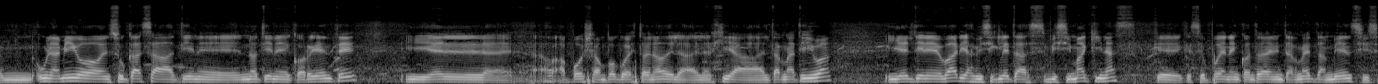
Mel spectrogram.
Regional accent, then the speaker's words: Uruguay; now in Córdoba, Argentina; nosotros venimos de Uruguay, país vecino acá, el paisito para algunos. Y llegamos a Córdoba ya hace un año.

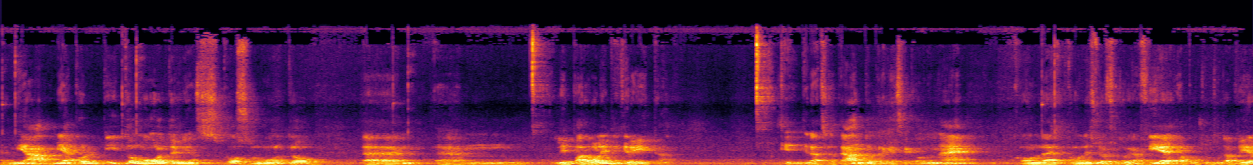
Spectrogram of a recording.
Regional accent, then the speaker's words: Borghetto Santo Spirito, Liguria, Italy; born there; Io sono nato nel 75 a Borghetto Santo Spirito e quindi insomma abbiamo visto qualche immagine del mio paese

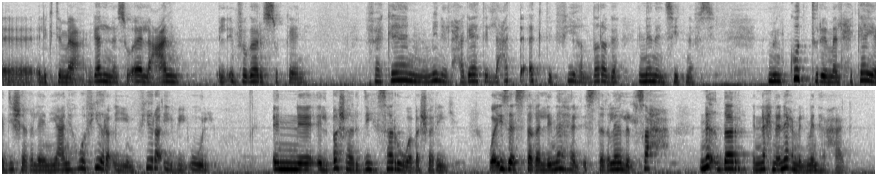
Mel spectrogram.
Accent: Egypt; دي إحنا عندنا في مصر ما فيش أبداً تفرقة بين المرأة والرجل

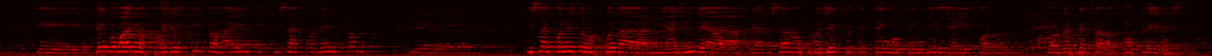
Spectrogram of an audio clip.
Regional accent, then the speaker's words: Jujuy, Argentina; Buenas noches a todos. Yo vengo de Jujuy

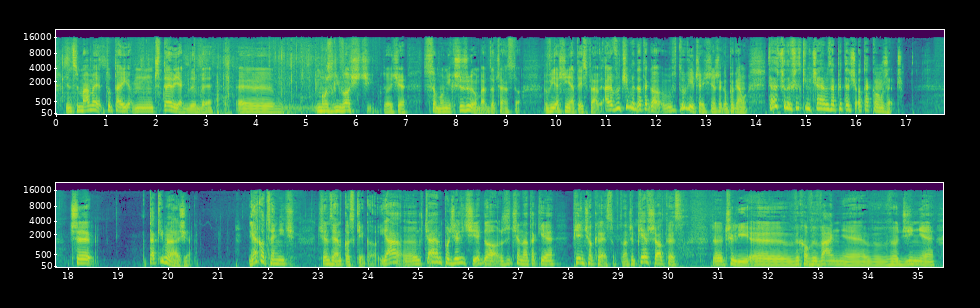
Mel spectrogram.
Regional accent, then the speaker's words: Gdańsk, Pomeranian Voivodeship, Poland; ja jestem gdańszczaninem

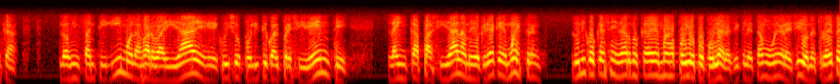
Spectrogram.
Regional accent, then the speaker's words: Guayaquil, Guayas, Ecuador; born there; Recuerden que Guayaquil es mi ciudad natal, compatriotas

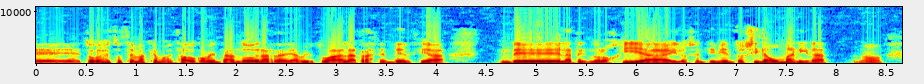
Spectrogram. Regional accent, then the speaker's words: Málaga, Andalusia, Spain; es que soy andaluz, soy de Málaga

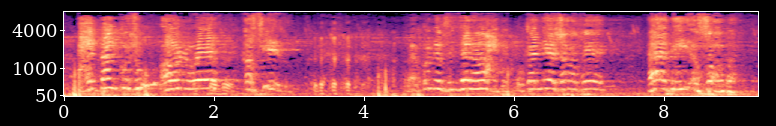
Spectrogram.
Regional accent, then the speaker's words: Alexandria, Alexandria Governorate, Egypt; انتوا عارفين يا اخوة ان هوايا سكندري، انا تربيت في الاسكندرية

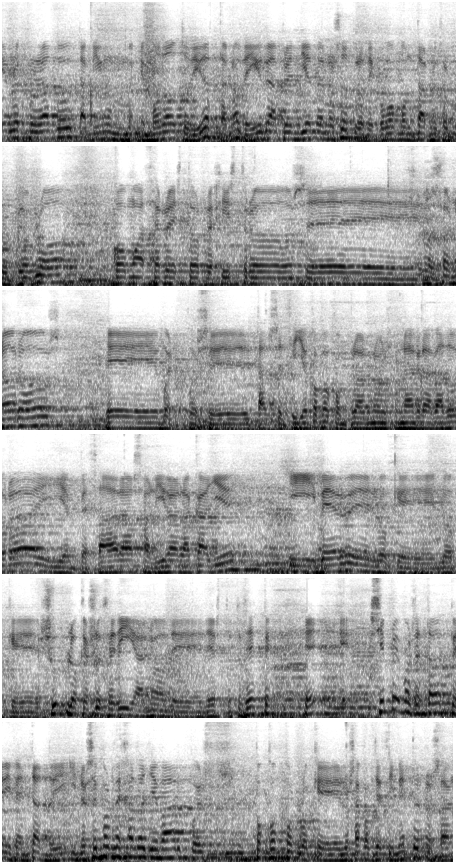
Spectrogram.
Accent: Madrid, Community of Madrid, Spain; yo soy del barrio de Chamartín, también.

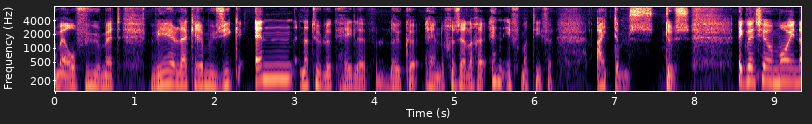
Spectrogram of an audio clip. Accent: Voorne-Putten, South Holland, Netherlands; Ik ga op huis aan, zeggen ze dan hier op het eiland, want ik kom van Voorne Putten.

